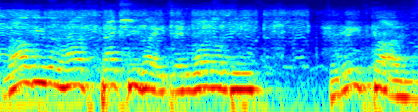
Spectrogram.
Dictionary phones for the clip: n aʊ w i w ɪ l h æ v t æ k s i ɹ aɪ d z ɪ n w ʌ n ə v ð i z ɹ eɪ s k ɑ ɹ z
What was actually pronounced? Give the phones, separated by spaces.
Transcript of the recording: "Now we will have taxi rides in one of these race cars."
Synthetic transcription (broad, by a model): n aʊ w i w ɪ l h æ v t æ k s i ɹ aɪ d ɪ n w ʌ n ə v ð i s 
